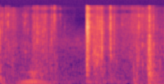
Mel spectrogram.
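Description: A rifle clicks and rattles as it is handled.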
